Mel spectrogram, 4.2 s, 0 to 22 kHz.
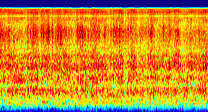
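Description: Westland Sea King HAR.3A helicopter flying past low and close, its twin turboshaft engines and rotors running steadily.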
